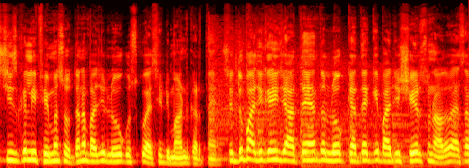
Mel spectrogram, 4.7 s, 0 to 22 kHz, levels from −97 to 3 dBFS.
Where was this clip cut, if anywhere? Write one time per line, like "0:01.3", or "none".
0:02.2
